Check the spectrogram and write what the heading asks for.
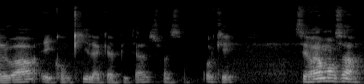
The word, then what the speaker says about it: Soissons: Au nord de la Loire et conquis la capitale Soissons. Ok. C'est vraiment ça. Il ne faut pas du tout entendre les N.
